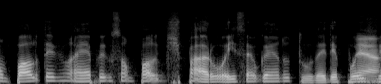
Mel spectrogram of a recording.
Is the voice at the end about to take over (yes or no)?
no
